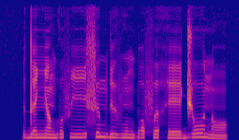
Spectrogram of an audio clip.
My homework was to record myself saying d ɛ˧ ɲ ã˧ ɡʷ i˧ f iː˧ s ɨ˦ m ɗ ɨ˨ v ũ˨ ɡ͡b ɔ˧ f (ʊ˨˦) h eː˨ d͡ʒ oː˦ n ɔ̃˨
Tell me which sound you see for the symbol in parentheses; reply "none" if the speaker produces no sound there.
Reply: ə˨˦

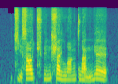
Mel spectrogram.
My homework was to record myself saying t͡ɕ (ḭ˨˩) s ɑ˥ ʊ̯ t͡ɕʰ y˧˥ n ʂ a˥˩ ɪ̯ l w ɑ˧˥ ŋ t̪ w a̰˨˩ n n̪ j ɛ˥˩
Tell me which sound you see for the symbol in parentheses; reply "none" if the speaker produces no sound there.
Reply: ḭ˨˩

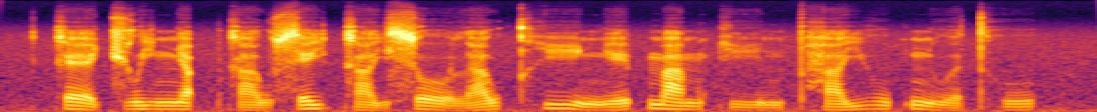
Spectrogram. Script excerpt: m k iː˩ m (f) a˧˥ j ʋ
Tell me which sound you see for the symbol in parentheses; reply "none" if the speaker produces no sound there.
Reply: pʰ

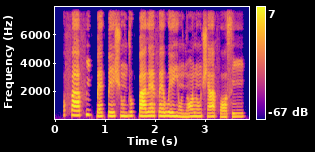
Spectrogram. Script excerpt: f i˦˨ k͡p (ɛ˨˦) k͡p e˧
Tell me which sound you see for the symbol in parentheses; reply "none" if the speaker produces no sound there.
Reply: ɛ˨˦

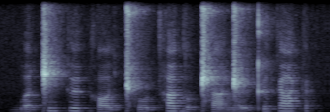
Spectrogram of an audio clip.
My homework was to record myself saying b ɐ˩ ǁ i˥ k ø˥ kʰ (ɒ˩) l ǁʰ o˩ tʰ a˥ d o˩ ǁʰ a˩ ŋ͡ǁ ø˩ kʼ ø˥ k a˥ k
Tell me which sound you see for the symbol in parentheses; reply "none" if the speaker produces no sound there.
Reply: ɒ˩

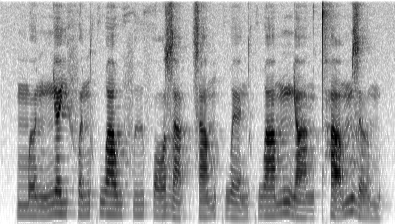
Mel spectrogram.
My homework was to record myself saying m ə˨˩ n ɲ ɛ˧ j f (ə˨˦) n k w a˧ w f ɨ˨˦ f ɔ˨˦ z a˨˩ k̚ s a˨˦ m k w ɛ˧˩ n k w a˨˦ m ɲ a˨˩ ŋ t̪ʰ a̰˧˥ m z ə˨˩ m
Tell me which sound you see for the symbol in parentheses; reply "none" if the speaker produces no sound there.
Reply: ə˨˦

